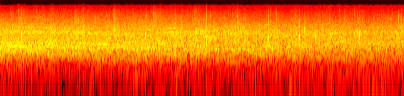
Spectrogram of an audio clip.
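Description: Crowd applauding, many hands clapping at once and tapering off slightly toward the end.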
